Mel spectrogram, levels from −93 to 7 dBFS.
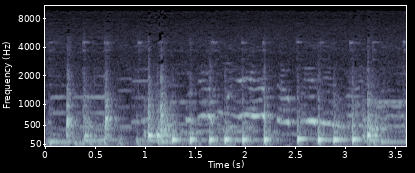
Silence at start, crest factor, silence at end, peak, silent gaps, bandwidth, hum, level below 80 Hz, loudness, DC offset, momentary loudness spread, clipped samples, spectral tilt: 0 s; 16 dB; 0 s; -4 dBFS; none; 6.4 kHz; none; -40 dBFS; -20 LUFS; under 0.1%; 7 LU; under 0.1%; -9.5 dB/octave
